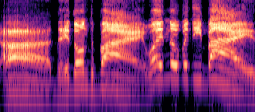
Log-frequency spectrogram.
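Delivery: put-on very loud, high, greasy grumbling old-man voice. Quoting Watto from the game, muttering Watto impression. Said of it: "he just mutters around like a greasy old man".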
